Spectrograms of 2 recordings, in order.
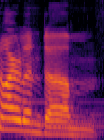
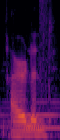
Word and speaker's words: Ireland: I was in Ireland, Ireland. There's a funny difference between how like most people say Ireland and like how Irish people say it. There's like a real hard emphasis on the R there.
